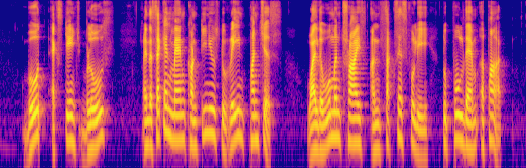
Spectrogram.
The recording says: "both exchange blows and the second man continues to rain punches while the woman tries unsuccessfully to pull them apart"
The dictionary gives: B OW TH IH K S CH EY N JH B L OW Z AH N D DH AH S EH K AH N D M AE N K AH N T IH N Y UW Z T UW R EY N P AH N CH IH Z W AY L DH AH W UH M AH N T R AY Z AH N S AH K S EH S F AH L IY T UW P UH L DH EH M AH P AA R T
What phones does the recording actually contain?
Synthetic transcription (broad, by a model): B OW T IH K S CH EY N JH B L OW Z AH N D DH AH S EH K AH N D M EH N K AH N T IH N Y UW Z T UW R EY N P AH N CH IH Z W AY L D AH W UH M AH N T R AY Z AH N S AH K S EH S F AH L IY T UW P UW L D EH M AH P AA T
